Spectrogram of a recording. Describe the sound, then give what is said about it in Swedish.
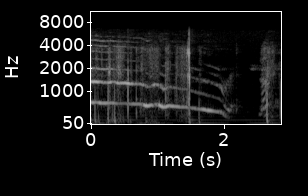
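A single long, fairly loud howl from a person, on a home tape recording, holds a steady tone and then slides slowly downward in pitch before trailing off, with sharp clicks over it and a short rustle afterward. “När du började yla så där, stängde jag av.”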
